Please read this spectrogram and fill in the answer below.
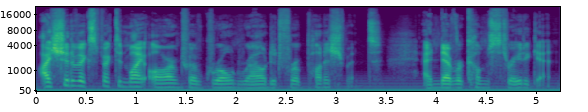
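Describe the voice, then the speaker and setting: A man's voice: mid-range voice, normal speed, bright, forceful tone, poor audio. A man reading a classic story aloud as a storyteller, in theatrical, scripted dramatic narration.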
